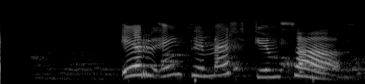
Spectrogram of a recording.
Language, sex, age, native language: Icelandic, female, 8, Icelandic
